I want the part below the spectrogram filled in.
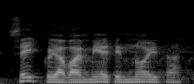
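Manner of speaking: usual speaking voice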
